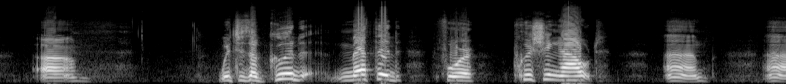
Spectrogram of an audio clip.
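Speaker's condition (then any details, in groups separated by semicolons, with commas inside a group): Cerebral palsy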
